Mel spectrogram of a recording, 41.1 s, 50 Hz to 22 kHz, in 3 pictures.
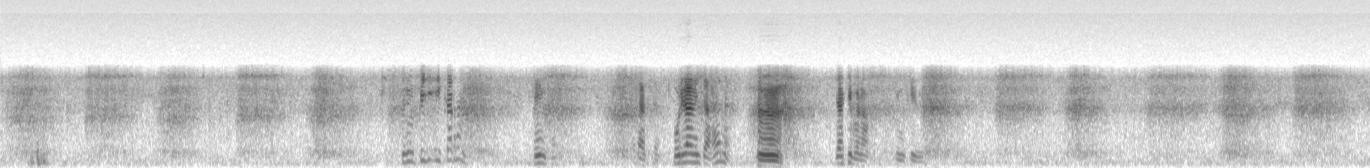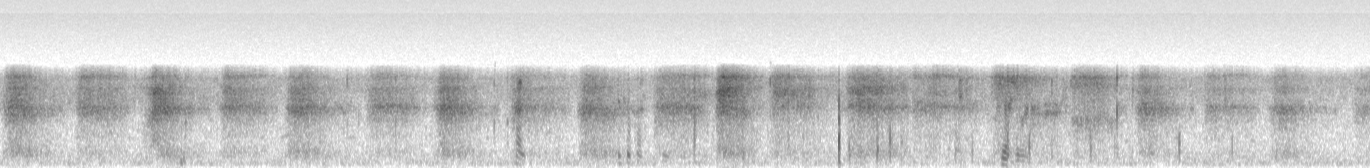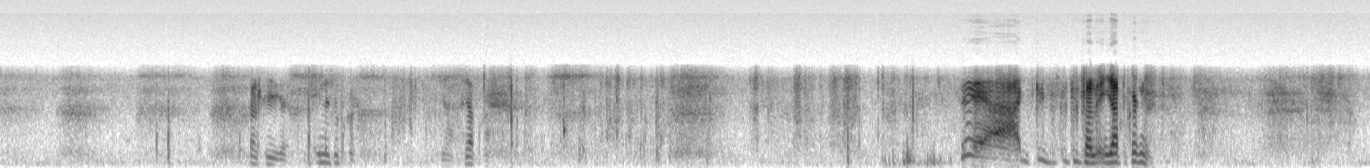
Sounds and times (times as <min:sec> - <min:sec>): Speech: 0:23.7 - 0:24.1, 0:29.9 - 0:31.0, 0:37.0 - 0:39.0.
